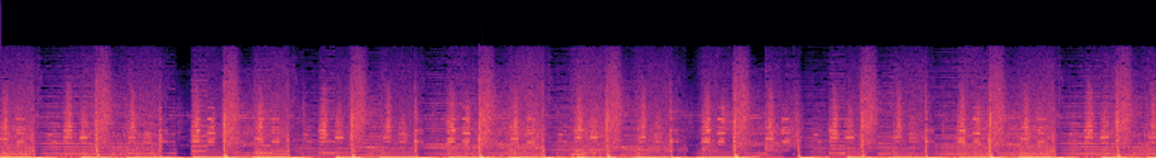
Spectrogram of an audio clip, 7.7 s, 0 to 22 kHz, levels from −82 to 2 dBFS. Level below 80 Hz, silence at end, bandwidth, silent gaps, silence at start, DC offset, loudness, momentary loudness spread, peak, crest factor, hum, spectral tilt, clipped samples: -16 dBFS; 0 s; 15 kHz; none; 0 s; 1%; -16 LUFS; 3 LU; 0 dBFS; 14 dB; none; -4.5 dB/octave; under 0.1%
